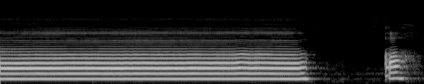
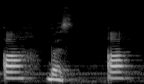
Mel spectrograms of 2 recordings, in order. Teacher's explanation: हमज़ा झटके से अदा करेंगे, लंबा नहीं करना। हमज़ा ज़बर आ, बस आ।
